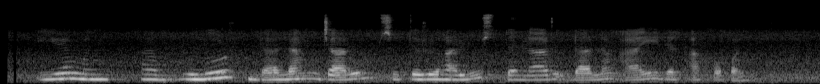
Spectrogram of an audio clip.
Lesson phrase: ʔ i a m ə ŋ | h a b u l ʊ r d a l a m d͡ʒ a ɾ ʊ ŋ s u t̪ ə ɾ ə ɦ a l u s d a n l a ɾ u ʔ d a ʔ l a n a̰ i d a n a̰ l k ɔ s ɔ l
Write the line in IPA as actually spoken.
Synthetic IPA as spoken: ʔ i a m ə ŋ | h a b u l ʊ r d a l a m d͡ʒ a ɾ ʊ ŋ s u t̪ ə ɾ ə ɦ a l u s d a n l a ɾ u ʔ d a l a m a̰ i d a n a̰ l k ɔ h ɔ l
